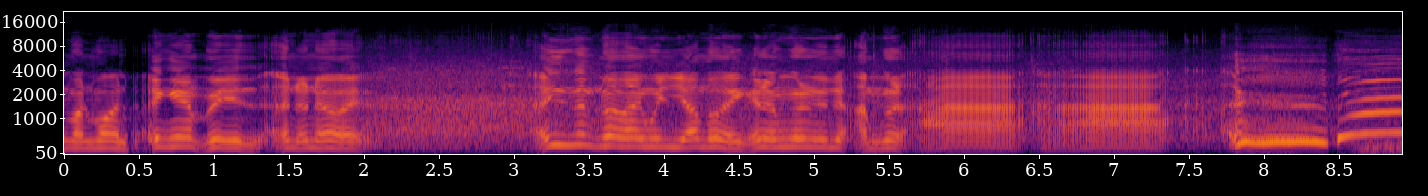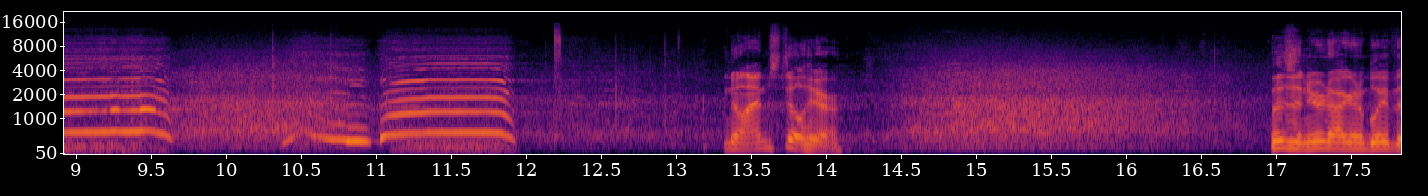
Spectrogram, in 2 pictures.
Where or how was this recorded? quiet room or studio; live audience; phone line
live audience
